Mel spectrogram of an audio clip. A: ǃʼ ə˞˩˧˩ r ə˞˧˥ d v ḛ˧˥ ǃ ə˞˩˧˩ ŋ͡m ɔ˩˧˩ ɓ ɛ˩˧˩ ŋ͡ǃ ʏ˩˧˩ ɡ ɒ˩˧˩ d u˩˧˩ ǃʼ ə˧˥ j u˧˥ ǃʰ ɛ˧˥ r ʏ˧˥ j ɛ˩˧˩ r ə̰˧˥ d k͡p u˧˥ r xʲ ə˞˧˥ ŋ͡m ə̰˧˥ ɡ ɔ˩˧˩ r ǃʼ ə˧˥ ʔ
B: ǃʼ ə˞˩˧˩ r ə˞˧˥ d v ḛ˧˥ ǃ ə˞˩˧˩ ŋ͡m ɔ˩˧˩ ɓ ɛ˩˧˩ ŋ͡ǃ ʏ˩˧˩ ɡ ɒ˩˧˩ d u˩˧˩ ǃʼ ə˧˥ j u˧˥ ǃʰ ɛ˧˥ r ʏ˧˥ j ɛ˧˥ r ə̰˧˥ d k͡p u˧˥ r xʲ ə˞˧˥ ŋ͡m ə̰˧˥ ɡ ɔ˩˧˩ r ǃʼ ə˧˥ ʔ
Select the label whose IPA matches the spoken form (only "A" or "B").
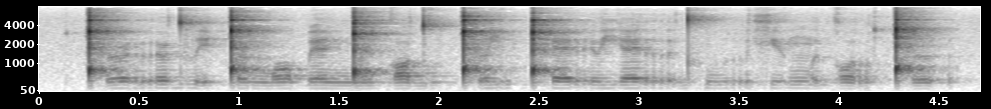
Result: B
